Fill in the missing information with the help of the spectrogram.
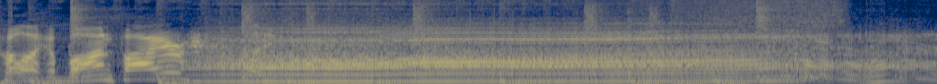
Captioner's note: chainsaw humming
